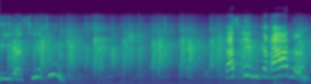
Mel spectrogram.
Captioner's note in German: Beifall bei der FDP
